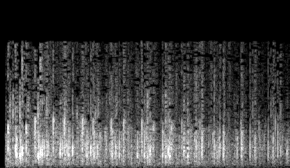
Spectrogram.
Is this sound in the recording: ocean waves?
no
